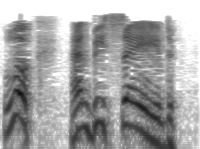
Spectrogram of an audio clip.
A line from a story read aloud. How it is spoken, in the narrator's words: a shout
